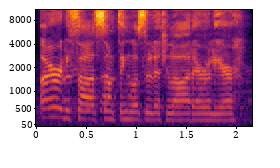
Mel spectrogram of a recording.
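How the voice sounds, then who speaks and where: A woman's voice: mid-range voice, very fast, fairly bright tone, faint music behind, natural voice. A woman playing a stern interior designer in a visual novel, speaking in a formal, clipped and controlled way. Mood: restrained impatience. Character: stern professional female interior designer, curt and displeased.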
